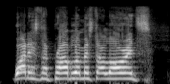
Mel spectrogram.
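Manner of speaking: very loud, high shout. Describing a Cobra Kai character, quoting his line while retelling a shout. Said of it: "And he shouts".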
